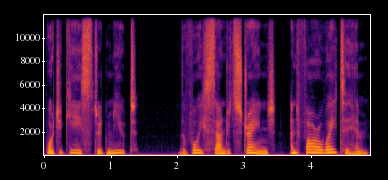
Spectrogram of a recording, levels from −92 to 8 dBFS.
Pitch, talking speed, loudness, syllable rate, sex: 200 Hz, 145 wpm, -17 LUFS, 4.6 syllables/s, female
